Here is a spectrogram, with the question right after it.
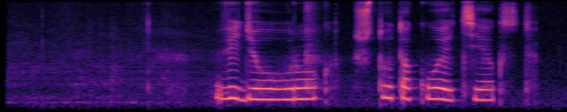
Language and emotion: Russian, sad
